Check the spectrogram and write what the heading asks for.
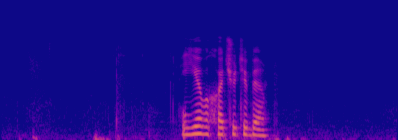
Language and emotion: Russian, neutral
